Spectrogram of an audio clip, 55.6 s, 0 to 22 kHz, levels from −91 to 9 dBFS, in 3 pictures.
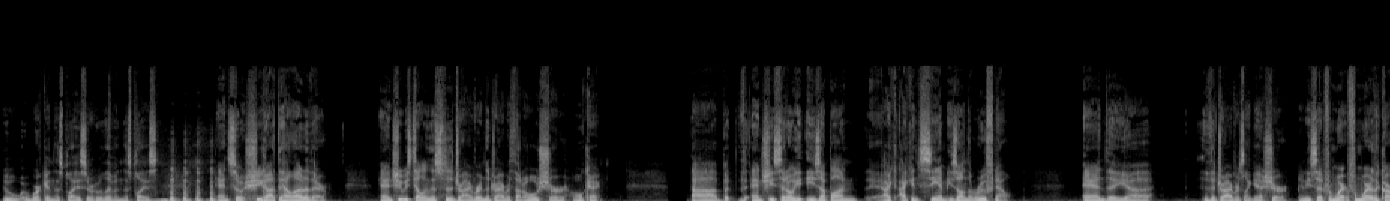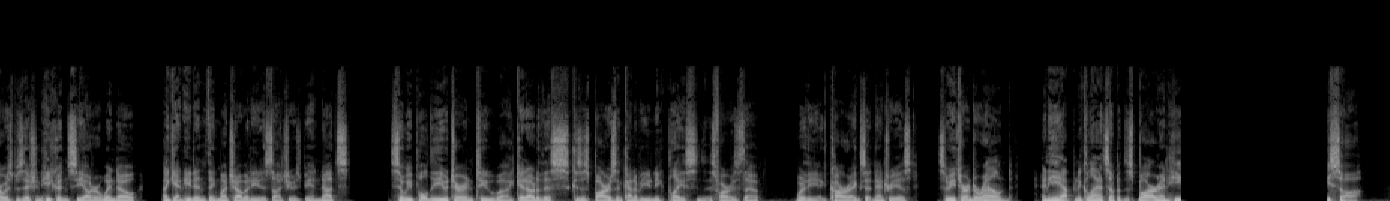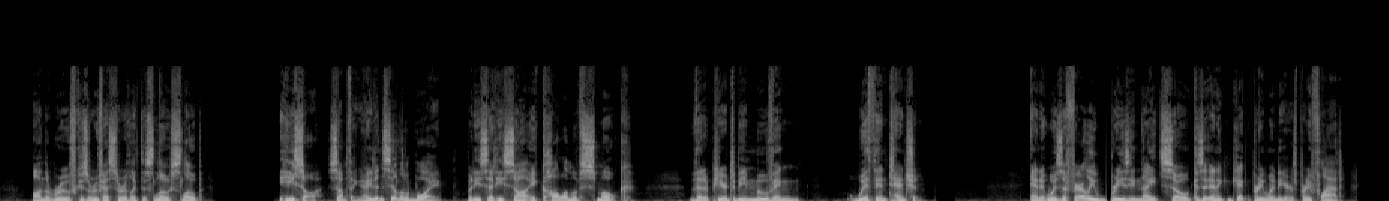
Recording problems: audio cutting out; at 34 s for 2 s

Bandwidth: 14.5 kHz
